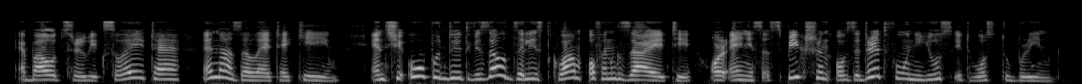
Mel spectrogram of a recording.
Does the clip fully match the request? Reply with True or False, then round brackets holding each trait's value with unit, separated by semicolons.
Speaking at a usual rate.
True (155 wpm)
